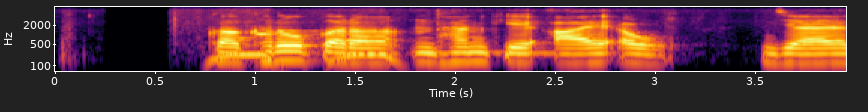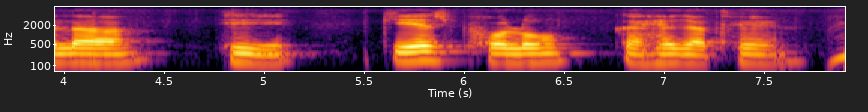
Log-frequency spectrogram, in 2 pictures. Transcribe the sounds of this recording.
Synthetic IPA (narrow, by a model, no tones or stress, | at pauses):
kəkʰɾokəɾəd̪ʱənkeʔaːeʔəw | d͡ʒaːela | ɦi | keːspʰoːlokəɦed͡ʒaːt̪ʰeː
